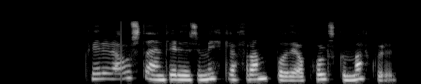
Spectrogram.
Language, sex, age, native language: Icelandic, female, 40-49, Icelandic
